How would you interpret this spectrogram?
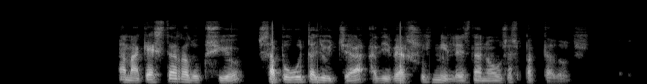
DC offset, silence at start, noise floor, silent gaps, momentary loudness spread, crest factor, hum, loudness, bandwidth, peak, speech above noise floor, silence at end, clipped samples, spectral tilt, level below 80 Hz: under 0.1%; 1.2 s; under -90 dBFS; 2.45-2.58 s; 11 LU; 22 dB; none; -24 LUFS; 8.2 kHz; -4 dBFS; over 66 dB; 0.6 s; under 0.1%; -5.5 dB/octave; -56 dBFS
